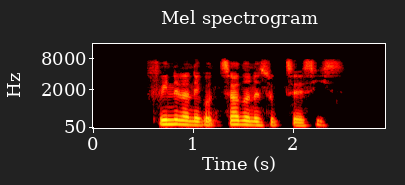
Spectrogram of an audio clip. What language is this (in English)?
Esperanto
